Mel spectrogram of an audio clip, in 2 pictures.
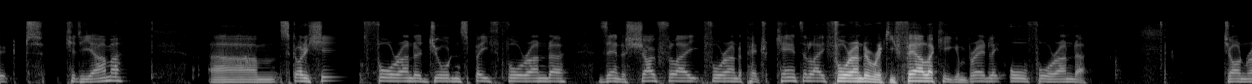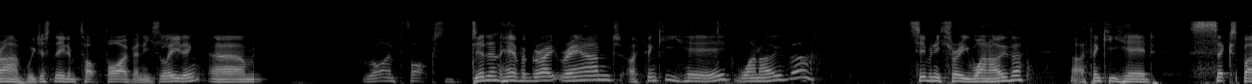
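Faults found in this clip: Sudden gain jumps at 3.00 s (up about 6 dB, ~0.1 s), 8.35 s (up about 12 dB, ~1 s), and 15.06 s (down about 12 dB, ~2 s). Noise floor steps too, so likely an unramped digital gain change.

Long network dropouts at 3.24–3.61 s and 21.39–21.63 s. A fading buzz/hiss fill goes quiet, then audio resumes with roughly 0.36 s and 0.22 s missing. Likely the jitter buffer ran dry.

Short concealed packet loss at 21.25 s and 21.32 s, about 20 ms gone each. Brief smear where the decoder stretched the previous sound, right before the second dropout. Top end stops at 8 kHz, which fits G.722 at 64 kbps.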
